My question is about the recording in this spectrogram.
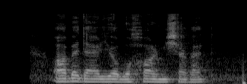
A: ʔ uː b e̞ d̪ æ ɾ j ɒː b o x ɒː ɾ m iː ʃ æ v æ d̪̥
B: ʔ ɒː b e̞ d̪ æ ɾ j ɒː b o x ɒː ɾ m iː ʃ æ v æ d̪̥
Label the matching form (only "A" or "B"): B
